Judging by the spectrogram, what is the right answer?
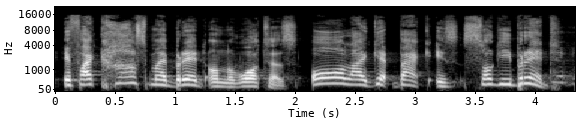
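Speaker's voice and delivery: a hint of the confused Japanese lady; quoting the Japanese lady. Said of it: "I can't do the Japanese accent".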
